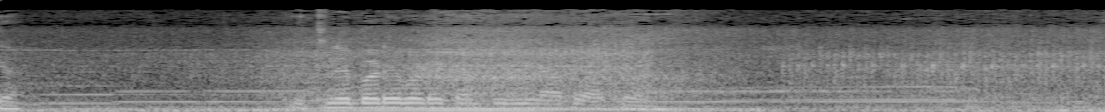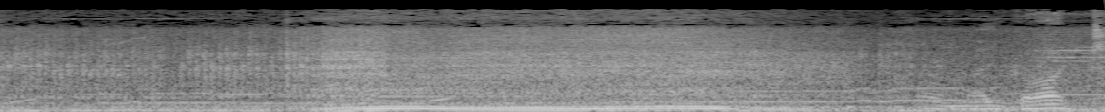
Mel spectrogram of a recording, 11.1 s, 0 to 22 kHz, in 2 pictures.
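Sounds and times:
car engine: 0:00.0 - 0:11.0
traffic noise: 0:00.0 - 0:11.0.

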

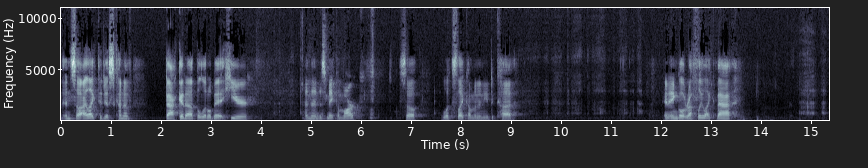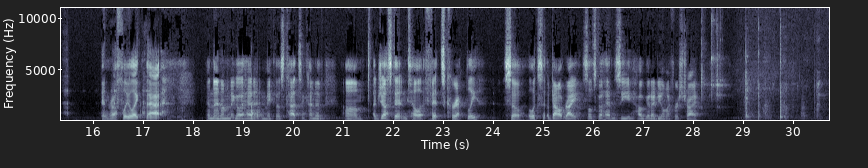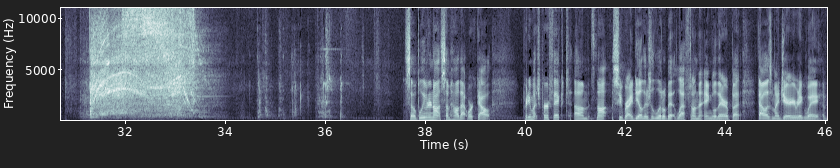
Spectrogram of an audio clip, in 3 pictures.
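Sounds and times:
electric miter saw cutting wood: 0:31.1 - 0:34.1.

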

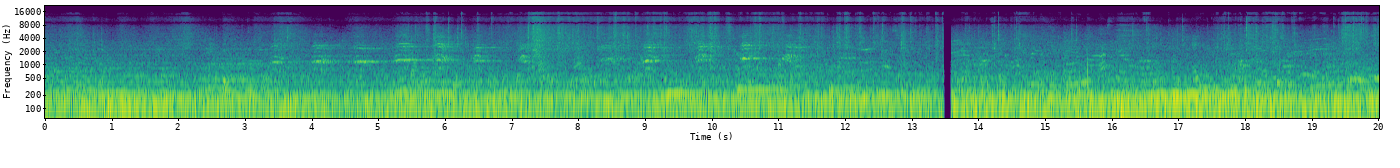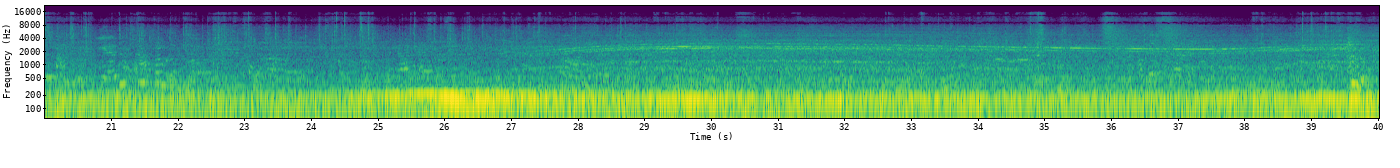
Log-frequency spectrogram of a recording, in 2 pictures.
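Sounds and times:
high engine whine: 0:23.8 - 0:40.0.

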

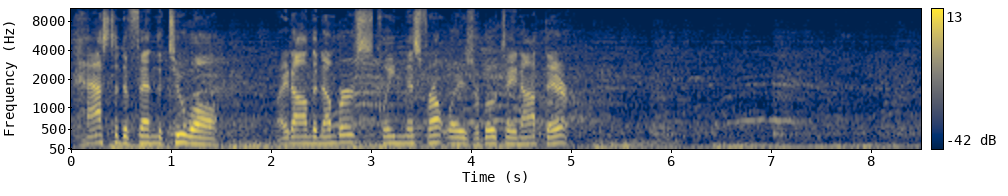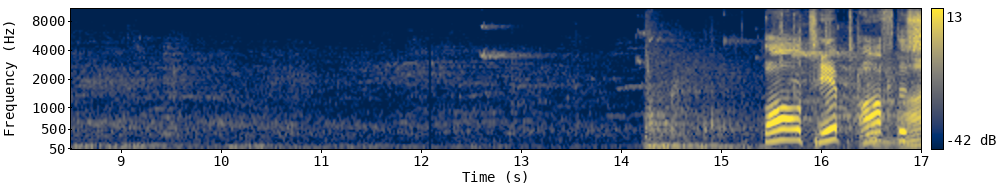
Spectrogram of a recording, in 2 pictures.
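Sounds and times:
brief high squeak: 0:12.5 - 0:13.1.

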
